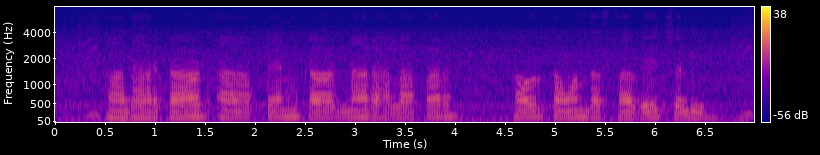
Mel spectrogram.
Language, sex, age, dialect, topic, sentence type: Bhojpuri, male, 25-30, Southern / Standard, banking, question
